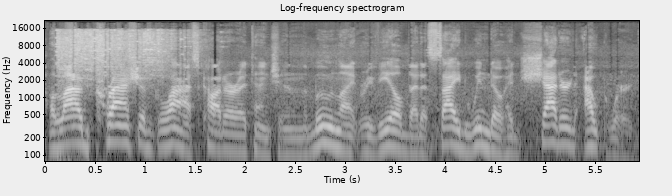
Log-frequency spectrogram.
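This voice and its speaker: Dramatic male storyteller, mid-pitched. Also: expressive, normal speed, a bit bright, a little hiss or hum. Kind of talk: scripted first-person ghost story narration.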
